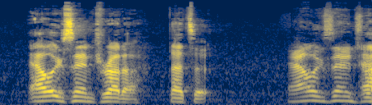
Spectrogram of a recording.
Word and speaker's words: Alexandretta: It's Alexandretta. That's it. Alexandria. Alexandretta. That's how it's For pronounced, what?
